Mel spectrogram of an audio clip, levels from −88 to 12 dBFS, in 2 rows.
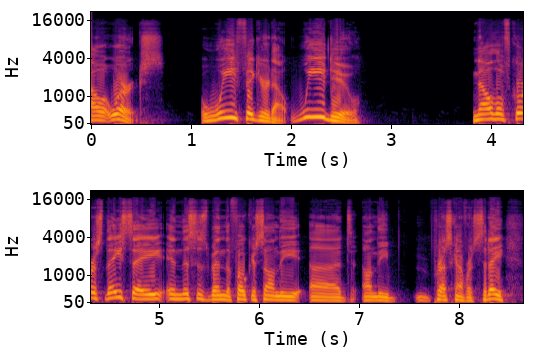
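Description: Hard clipping runs through the whole speech clip. The signal was driven about 8 dB past what the converter or an earlier stage could pass, so roughly 3 percent of samples hit the ceiling and are cut flat, giving distortion on the loud peaks.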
